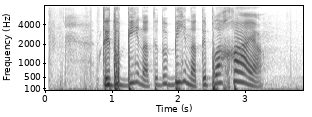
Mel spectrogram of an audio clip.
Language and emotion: Russian, angry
